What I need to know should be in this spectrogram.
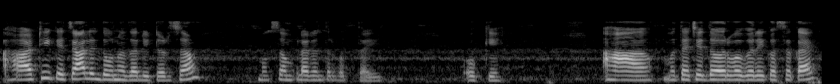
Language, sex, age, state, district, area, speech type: Marathi, female, 30-45, Maharashtra, Ratnagiri, rural, spontaneous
